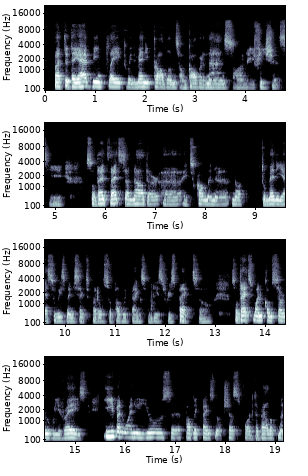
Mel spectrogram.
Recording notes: The Peterson Institute for International Economics (PIIE) held a virtual event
